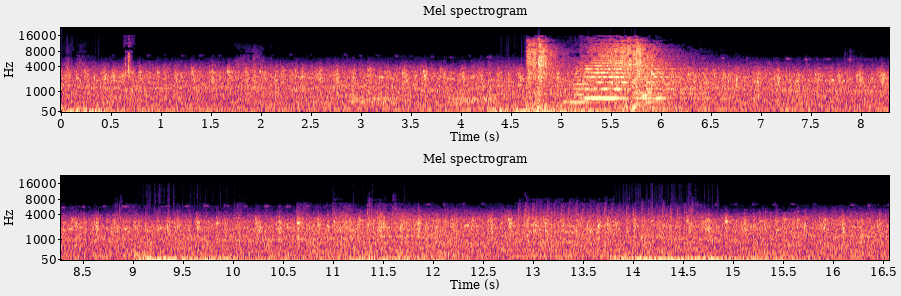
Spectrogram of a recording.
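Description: A tank engine rumbles steadily and deeply.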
